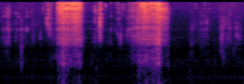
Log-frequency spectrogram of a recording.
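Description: A young man slurps noodles loudly close to a microphone.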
